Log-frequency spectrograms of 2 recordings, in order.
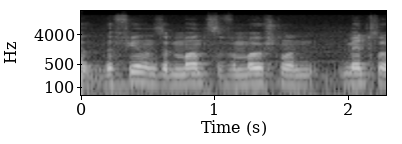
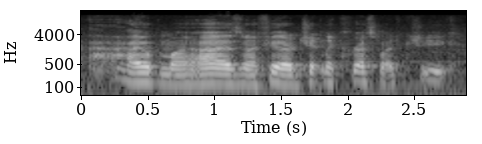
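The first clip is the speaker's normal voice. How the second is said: plain reading voice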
